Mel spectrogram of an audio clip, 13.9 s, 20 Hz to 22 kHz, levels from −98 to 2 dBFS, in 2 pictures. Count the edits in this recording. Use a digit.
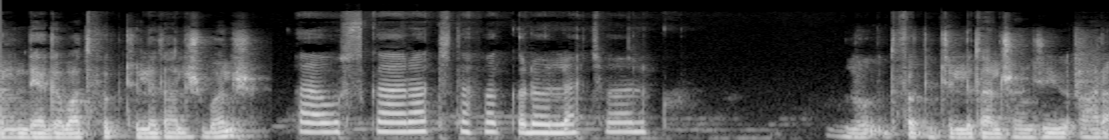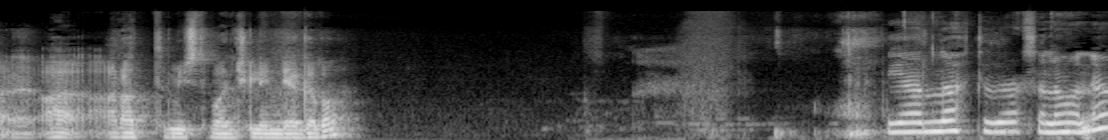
0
